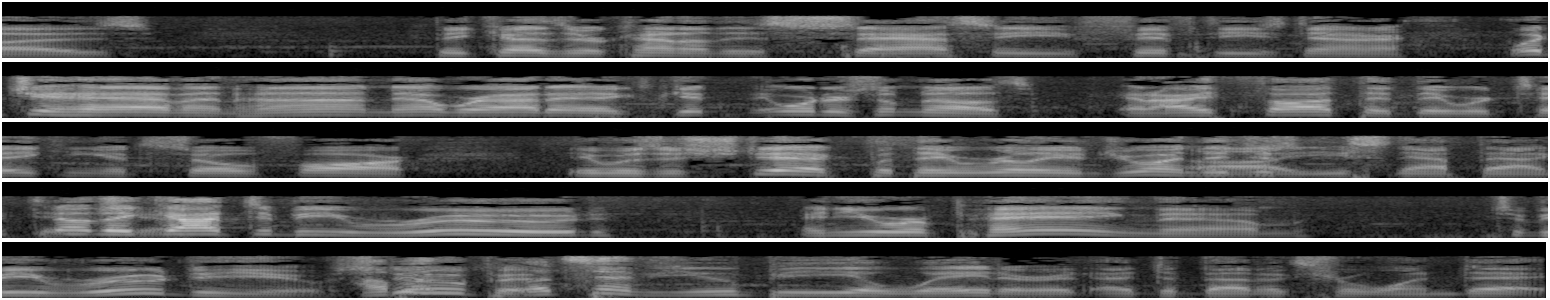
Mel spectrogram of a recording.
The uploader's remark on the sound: broadcasting live from Schnucks in Florissant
